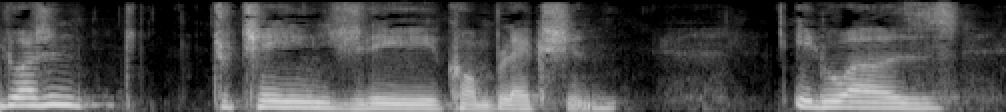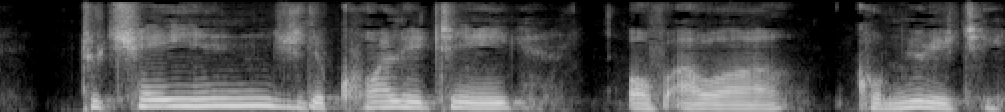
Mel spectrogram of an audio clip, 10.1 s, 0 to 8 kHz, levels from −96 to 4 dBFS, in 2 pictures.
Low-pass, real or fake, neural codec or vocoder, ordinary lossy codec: 7.2 kHz; fake; codec, 16 kHz, 4.8 kbps, FACodec; MP3, 32 kbps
